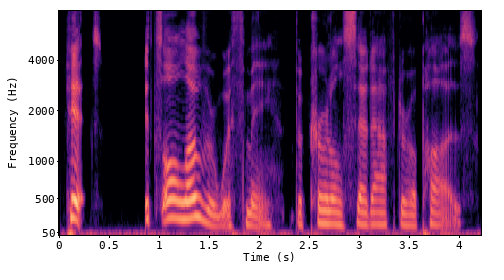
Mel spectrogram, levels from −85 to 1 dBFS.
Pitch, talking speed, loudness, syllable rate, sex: 175 Hz, 170 wpm, -21 LUFS, 4.9 syllables/s, female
